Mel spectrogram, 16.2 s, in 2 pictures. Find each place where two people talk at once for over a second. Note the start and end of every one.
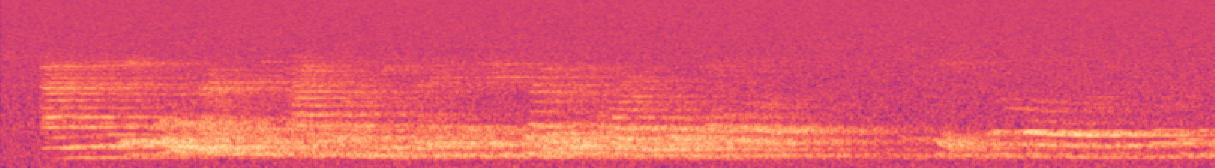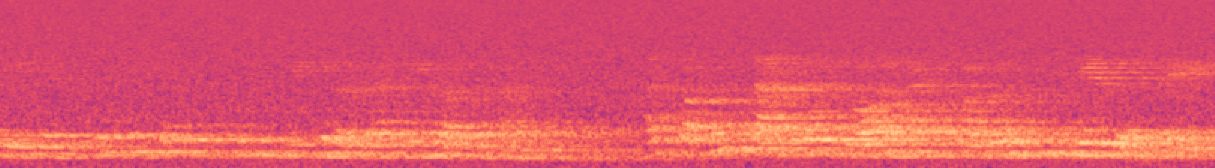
2.1-4.8

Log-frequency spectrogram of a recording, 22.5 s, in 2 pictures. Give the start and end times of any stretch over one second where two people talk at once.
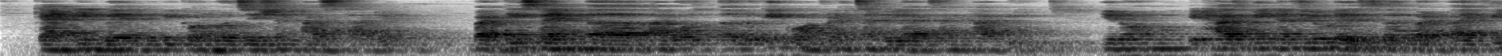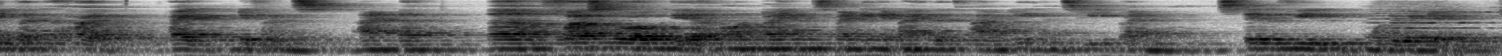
none

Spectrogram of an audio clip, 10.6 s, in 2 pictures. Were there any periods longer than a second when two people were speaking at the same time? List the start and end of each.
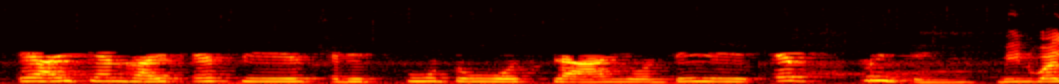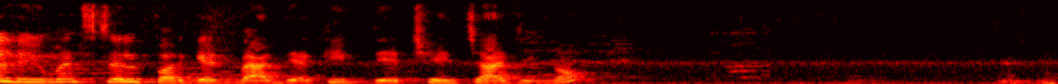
none

